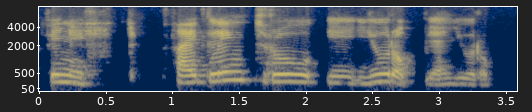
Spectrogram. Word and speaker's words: Europe: He has not finished cycling through Europe ya, Europe. Jadi ini bacanya pakai y gitu.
